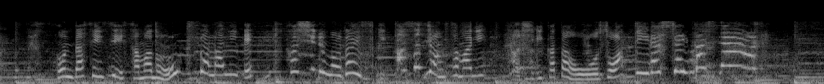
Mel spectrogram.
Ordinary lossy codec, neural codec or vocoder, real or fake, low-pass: none; codec, 16 kHz, 2 kbps, FunCodec, trained on Chinese and English, 25 frames a second; fake; none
